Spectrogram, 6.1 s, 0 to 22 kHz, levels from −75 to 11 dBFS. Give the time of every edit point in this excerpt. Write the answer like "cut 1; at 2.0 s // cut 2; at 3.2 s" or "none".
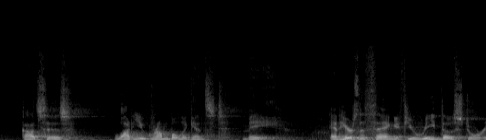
cut 1; at 4.1 s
